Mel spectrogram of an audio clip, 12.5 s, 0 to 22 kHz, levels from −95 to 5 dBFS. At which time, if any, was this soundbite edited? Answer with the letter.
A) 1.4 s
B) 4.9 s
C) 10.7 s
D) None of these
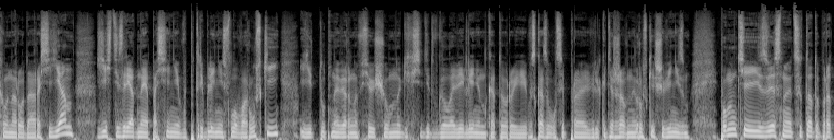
C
